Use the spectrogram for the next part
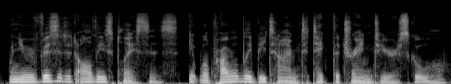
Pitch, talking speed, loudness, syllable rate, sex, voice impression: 95 Hz, 250 wpm, -19 LUFS, 5.9 syllables/s, male, very masculine, very adult-like, very middle-aged, very thick, tensed, slightly weak, bright, dark, hard, slightly muffled, fluent, cool, very intellectual, refreshing, very sincere, calm, mature, friendly, very reassuring, very unique, elegant, wild, sweet, slightly lively, very kind, modest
